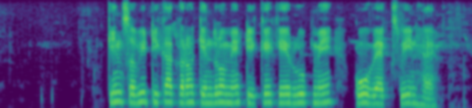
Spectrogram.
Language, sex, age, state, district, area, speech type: Hindi, male, 18-30, Uttar Pradesh, Chandauli, rural, read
